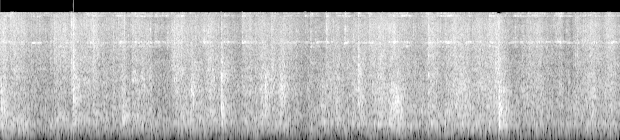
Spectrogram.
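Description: Latex twisting balloons rubbing and squeaking under the hands as a balloon figure is handled and twisted. Small jingle bells inside it jingle, with sharp clicks throughout.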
